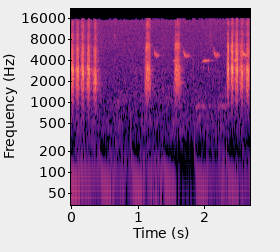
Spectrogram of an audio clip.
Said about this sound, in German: Also, ich stelle euch immer wieder Vögel vor, damit ihr euch euren Kindern erklären könnt draußen, was da bei uns in Rheinland-Pfalz so zwitschert. Und die Elster klingt so.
